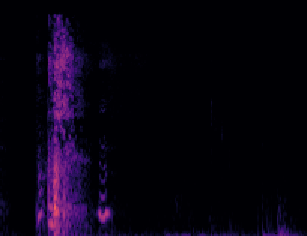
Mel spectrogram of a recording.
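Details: Adult female with a bad, stuffy cold: a quick intake of breath, then one forceful sneeze and a smaller follow-up sound. Sneeze.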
